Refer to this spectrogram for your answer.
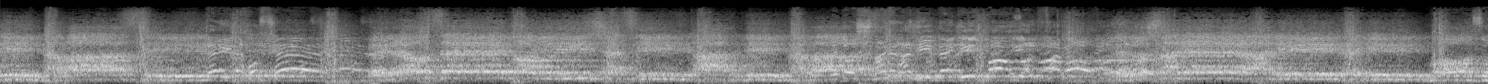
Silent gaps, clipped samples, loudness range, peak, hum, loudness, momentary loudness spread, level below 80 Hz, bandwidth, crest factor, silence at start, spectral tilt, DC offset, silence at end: none; under 0.1%; 1 LU; 0 dBFS; none; -11 LUFS; 3 LU; -42 dBFS; 16 kHz; 12 dB; 0 s; -2.5 dB/octave; under 0.1%; 0 s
